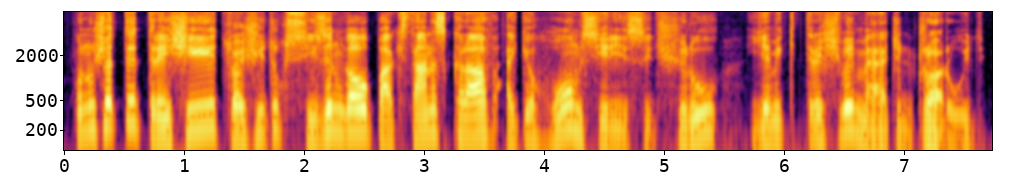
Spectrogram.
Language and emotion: Kashmiri, neutral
